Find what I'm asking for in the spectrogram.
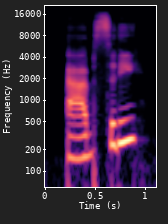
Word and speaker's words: Abcde: People are naming their kids, it's pronounced like Absidy, but it's spelled A-B-C-D-E.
